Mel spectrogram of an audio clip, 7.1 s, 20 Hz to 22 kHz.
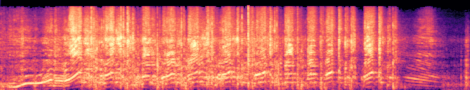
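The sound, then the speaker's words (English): A loud V12 Lamborghini Aventador exhaust note revs up sharply, then holds a harsh, raspy roar peppered with crackles and pops before winding down near the end; voices may be faintly mixed in. “And it's I call it a square wave exhaust note.”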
